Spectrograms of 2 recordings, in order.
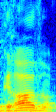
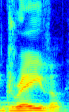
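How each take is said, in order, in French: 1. Il se prononce comme un mot français. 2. Il se prononce comme un mot anglais. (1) "son titre grave" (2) "que tout le monde à Gérardmer arrêtait pas de prononcer grave, parce que tout le monde pensait à I spit on your grave"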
